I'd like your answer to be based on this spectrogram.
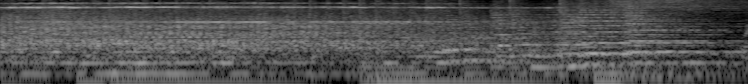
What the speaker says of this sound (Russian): Итак, два вертолета в воздухе, двигатели.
